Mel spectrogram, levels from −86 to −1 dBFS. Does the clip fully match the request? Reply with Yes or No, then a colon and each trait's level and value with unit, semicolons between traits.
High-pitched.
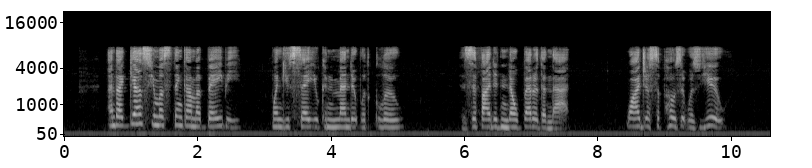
Yes: high, 215 Hz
